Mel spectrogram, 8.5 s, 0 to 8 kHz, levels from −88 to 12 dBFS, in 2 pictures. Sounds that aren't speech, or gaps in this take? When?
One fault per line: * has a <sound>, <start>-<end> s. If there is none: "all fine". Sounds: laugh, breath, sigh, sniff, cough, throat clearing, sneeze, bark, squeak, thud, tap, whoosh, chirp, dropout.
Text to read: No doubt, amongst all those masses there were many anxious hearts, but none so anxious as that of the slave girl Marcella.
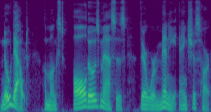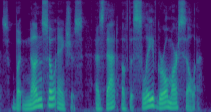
all fine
